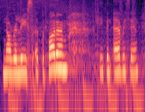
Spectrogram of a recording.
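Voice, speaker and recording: A young woman leads a workout in an upbeat coaching voice, counting down each set and talking through the reps. Her voice sits a little high and gets breathless at times. Faint music plays underneath her. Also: fairly even intonation, brisk, a little mellow. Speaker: fitness instructor. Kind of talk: workout instruction over music.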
